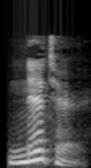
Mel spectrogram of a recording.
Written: netter

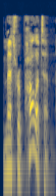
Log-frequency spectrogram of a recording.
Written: metropolitan

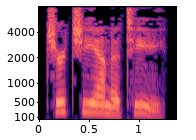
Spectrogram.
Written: churchianity

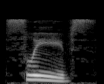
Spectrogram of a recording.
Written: sleeves

